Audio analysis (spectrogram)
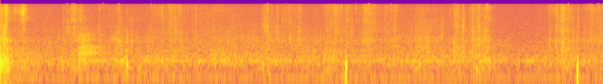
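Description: Long nails scratch across the white plush fabric back of an eye mask. The result is quiet, soft, bright scratchy rustling in repeated bursts, with a couple of brief sharp clicks.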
